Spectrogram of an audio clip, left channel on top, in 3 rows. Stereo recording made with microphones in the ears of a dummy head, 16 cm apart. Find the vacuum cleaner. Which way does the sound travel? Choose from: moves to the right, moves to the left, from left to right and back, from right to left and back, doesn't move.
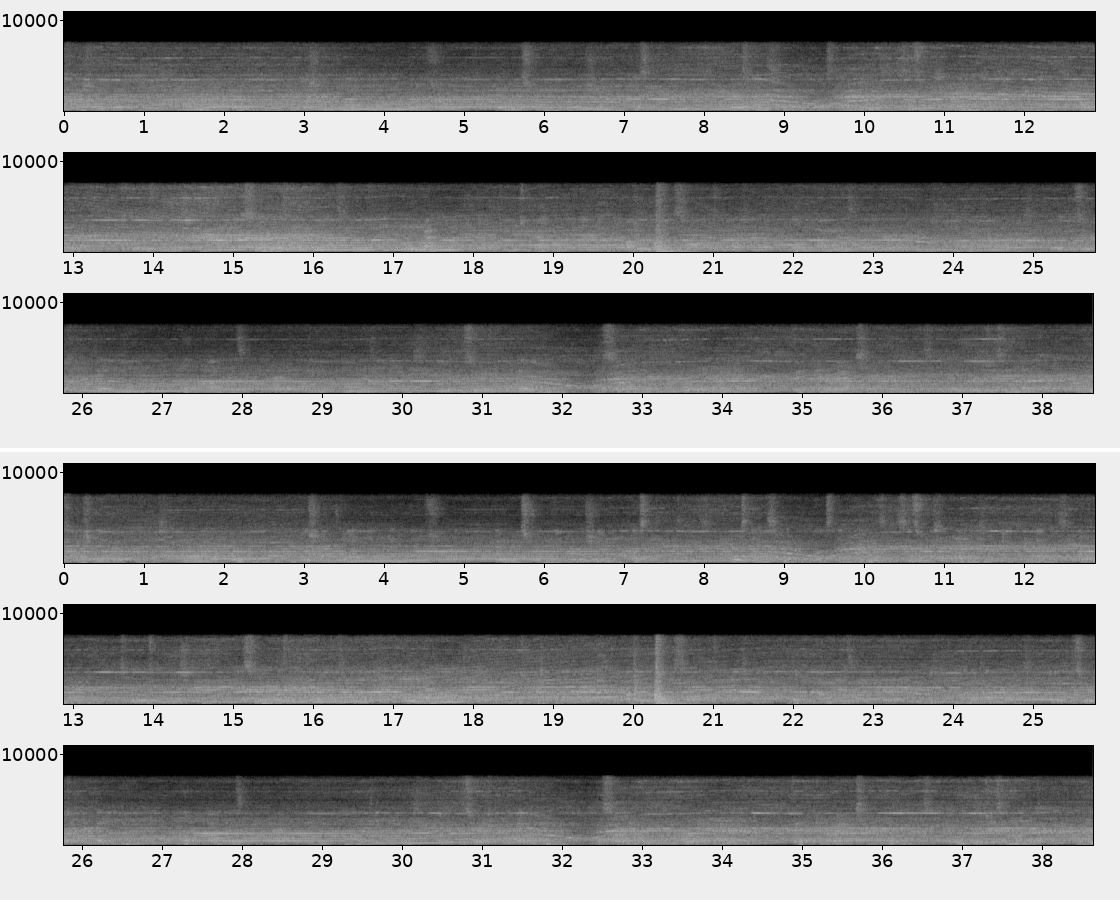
moves to the right.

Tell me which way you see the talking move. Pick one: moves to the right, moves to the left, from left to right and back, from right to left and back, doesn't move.
from right to left and back.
